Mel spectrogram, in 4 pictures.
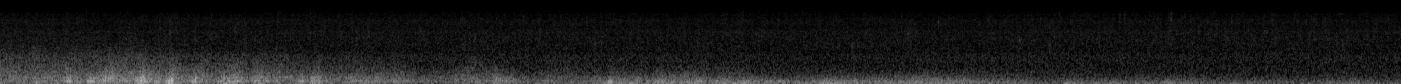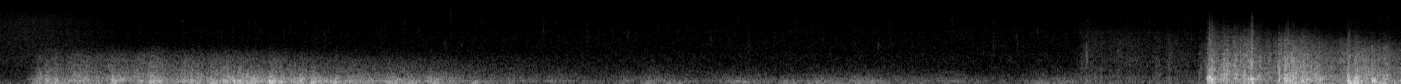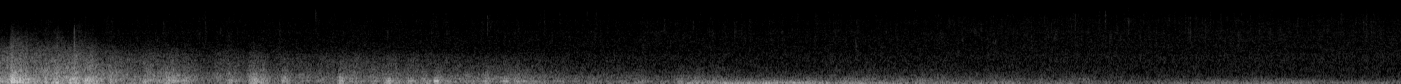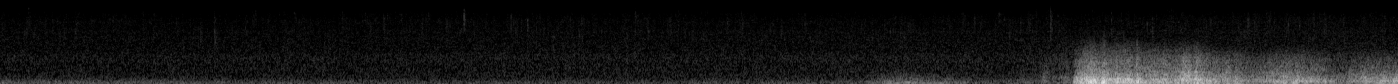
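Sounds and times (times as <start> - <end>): steady rain: 0.0 - 56.0
rolling thunder: 24.6 - 33.6, 52.5 - 56.0
sharp thunder clap: 24.8 - 30.6.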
